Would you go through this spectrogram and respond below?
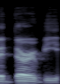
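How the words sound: Derby is said in an American accent.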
